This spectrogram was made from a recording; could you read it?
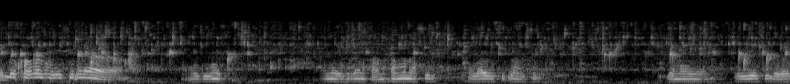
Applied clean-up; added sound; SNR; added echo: none; Bathtub (filling or washing) / Gurgling; 8 dB; none.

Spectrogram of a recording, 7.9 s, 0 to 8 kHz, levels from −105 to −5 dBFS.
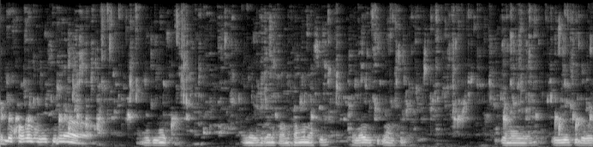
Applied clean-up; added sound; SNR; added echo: classical method log-MMSE.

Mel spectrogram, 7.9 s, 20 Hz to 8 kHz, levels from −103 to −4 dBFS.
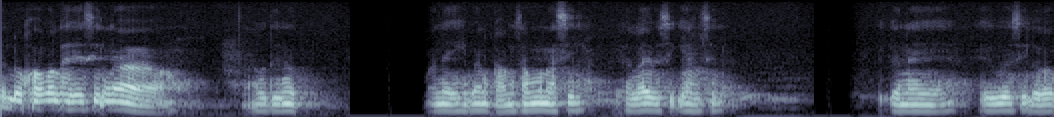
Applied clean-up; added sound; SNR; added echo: none; none; none; none.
